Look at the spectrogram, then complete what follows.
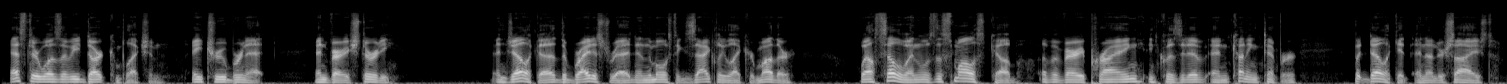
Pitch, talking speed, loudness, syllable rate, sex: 105 Hz, 165 wpm, -20 LUFS, 6.1 syllables/s, male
